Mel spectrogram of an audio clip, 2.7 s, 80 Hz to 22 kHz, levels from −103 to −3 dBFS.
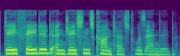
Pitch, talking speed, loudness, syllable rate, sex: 200 Hz, 155 wpm, -15 LUFS, 4.3 syllables/s, female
